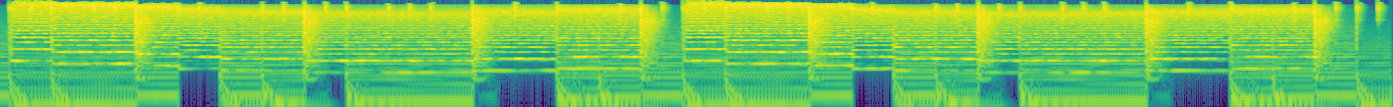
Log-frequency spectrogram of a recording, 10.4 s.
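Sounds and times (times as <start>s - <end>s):
simple major-key rhythm: 0.1s - 10.3s.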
